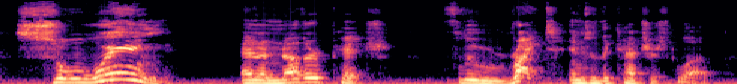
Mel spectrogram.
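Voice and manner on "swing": hollering. A narrator's reading. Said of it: "hollered Papa".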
